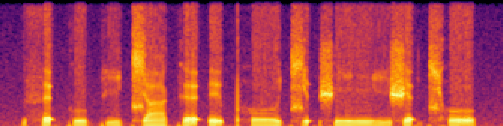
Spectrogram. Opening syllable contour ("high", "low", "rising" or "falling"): high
